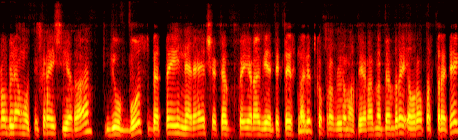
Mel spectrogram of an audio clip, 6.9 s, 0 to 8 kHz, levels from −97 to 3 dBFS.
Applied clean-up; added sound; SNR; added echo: neural mask model DeepFilterNet 3.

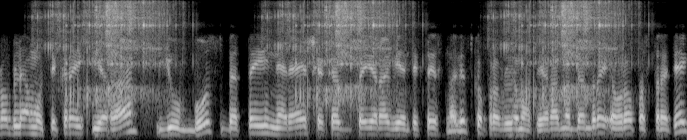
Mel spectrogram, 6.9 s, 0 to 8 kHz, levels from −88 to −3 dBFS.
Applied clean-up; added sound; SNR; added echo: none; Coin (dropping) / Glass; 4 dB; none.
